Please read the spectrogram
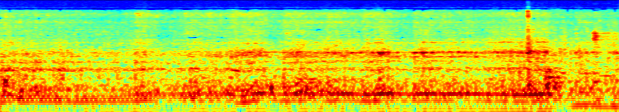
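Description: Faint, steady running of a JCB backhoe loader's diesel engine, with a single sharp click about five seconds in.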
